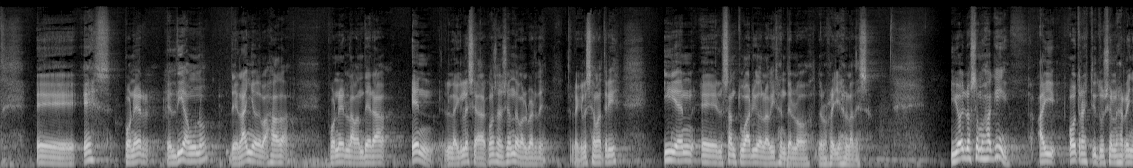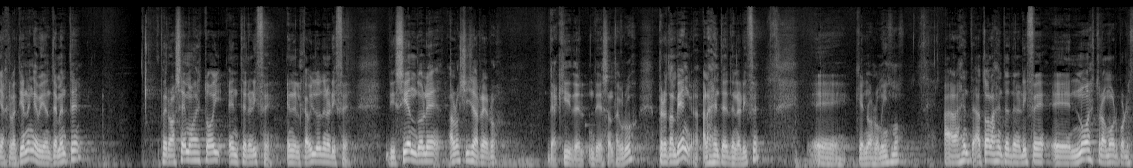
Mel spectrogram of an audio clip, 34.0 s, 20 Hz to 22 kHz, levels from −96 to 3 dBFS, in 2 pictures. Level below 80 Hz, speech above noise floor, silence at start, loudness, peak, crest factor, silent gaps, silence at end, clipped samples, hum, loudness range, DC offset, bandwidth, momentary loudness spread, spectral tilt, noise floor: -58 dBFS; 31 dB; 0 s; -24 LUFS; -6 dBFS; 18 dB; none; 0 s; under 0.1%; none; 3 LU; under 0.1%; 19 kHz; 17 LU; -6 dB/octave; -54 dBFS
